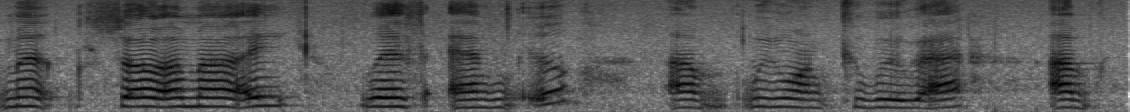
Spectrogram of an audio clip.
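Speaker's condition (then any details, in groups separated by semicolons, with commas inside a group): Cerebral palsy; diagnosed around age one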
